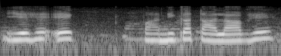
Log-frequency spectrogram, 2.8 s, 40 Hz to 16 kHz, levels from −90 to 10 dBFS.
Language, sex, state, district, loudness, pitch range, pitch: Hindi, female, Madhya Pradesh, Bhopal, -14 LUFS, 220-250 Hz, 235 Hz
